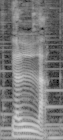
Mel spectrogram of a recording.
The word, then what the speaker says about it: 연락: It's actually spelled 연락, but it's pronounced 연락.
